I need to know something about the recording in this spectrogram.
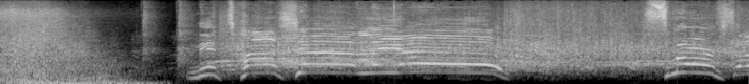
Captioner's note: cheers and applause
